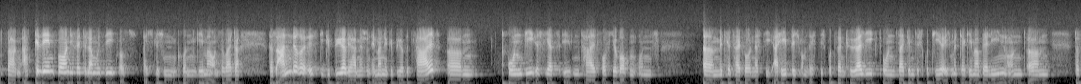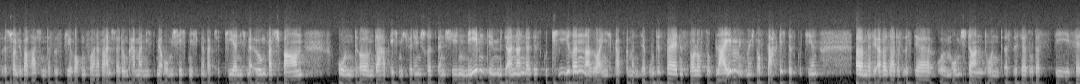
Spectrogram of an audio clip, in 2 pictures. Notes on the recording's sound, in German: Phoner-Interview. Von der Fete de la musique.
